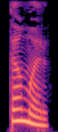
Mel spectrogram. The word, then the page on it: ತಿಮುರು: Kannada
